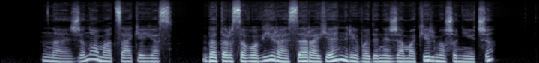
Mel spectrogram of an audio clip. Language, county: Lithuanian, Kaunas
